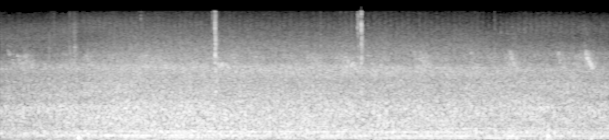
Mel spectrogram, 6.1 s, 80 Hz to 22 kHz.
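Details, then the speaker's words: Lakewood S23 fan after blade straightening, blade cleaning and oiling the motor (took a large amount of oil); steady whooshing air, smooth low hum, no ticking, rubbing or wobble, faster low speed, running evenly. "I I I'm going to use this fan tonight and the faster low speed will definitely be appreciated because it's very hot right now."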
